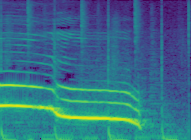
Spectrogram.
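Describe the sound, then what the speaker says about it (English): A single wolf howls close and loud, a long sustained tone that slowly falls in pitch and ends after about one and a half seconds, with faint low knocks underneath. "Hey there, wolf."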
